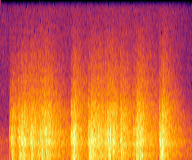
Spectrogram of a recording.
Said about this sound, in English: Most weekdays, it begins in the morning and lasts through the afternoon. Sometimes it goes past sundown, and occasionally into the weekends. Once the shooting begins, it comes in rapid-fire waves throughout the day.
